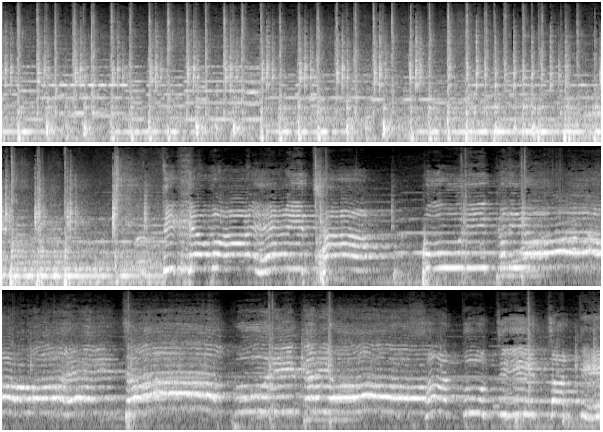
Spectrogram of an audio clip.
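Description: Live Haryanvi ragni: fast hand drumming over sustained held notes from the accompanying band, then a male singer comes in about eight seconds in, singing in long wavering phrases over the drumming.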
